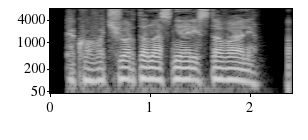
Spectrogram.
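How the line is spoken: Groaning. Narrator (Russian): простонала Матильда

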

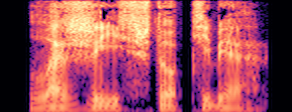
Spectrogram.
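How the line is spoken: Growled command. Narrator (Russian): рыкнул я на пса

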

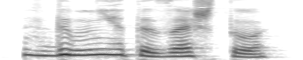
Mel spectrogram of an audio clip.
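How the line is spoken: Brave laughter. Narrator (Russian): Рассмеялась храбро

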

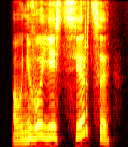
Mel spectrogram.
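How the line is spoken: Laughing. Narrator (Russian): засмеялся Ричард

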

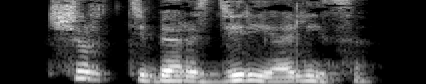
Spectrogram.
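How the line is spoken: Grumbling. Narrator (Russian): проворчал

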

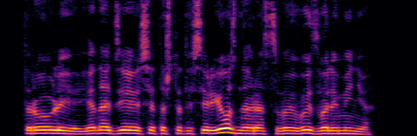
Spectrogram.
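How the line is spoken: Low, slightly husky voice. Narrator (Russian): Голос вошедшего звучит низко и слегка хрипотцой

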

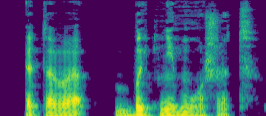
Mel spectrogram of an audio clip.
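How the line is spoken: Whispered. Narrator (Russian): прошептал Валибор

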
